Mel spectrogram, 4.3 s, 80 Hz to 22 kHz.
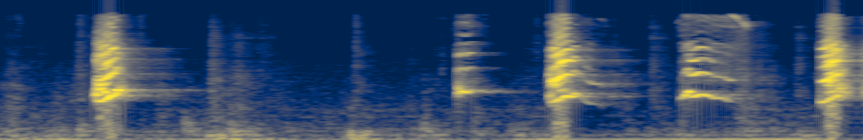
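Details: Male black Shiba Inu puppy, born 30 January 2015, indoors at the Maruwan Sagami-Otsuka pet shop, letting out five short, sharp, high-pitched yaps spaced unevenly over four seconds, over a faint low electrical hum.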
